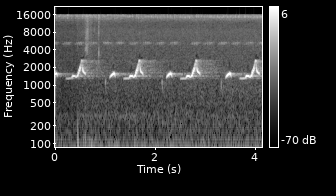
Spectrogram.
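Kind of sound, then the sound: bird, whip-poor-will call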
